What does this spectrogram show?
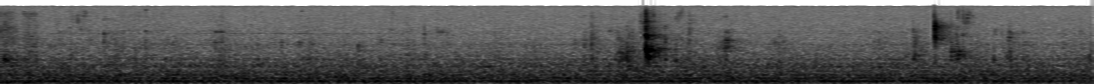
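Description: A person chewing a bite of breadcrumb-coated fried meat cutlet, with two short sharp crunchy clicks about three and about four and a half seconds in, over a steady low hum.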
